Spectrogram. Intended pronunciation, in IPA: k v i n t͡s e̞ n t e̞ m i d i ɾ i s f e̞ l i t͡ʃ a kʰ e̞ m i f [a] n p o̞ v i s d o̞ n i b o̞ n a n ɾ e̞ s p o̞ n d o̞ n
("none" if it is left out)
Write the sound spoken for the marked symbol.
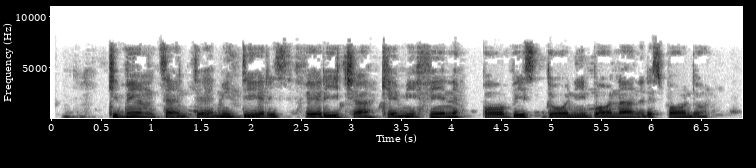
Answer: i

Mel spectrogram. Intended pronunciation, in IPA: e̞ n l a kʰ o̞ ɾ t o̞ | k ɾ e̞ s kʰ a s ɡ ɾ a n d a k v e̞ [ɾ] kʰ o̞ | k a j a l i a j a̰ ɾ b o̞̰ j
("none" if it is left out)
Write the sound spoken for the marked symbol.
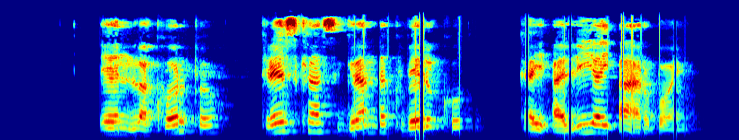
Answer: ɾ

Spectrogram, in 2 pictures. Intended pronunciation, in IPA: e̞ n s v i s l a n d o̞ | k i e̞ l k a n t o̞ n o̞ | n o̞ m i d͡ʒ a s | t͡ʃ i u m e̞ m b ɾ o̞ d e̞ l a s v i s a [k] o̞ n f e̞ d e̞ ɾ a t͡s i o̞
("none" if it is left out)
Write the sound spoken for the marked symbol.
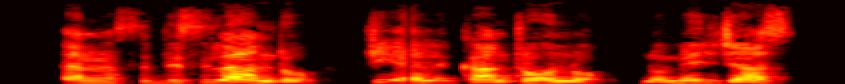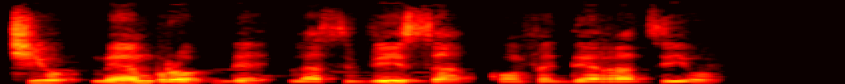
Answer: k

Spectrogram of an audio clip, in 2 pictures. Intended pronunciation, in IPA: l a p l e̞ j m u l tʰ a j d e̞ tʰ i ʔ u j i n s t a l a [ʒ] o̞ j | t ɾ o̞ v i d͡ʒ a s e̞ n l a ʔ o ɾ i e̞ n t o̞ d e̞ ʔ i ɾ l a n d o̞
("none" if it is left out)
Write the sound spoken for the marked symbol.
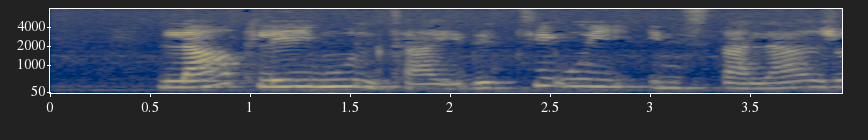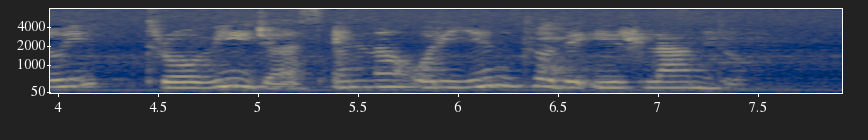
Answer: ʒ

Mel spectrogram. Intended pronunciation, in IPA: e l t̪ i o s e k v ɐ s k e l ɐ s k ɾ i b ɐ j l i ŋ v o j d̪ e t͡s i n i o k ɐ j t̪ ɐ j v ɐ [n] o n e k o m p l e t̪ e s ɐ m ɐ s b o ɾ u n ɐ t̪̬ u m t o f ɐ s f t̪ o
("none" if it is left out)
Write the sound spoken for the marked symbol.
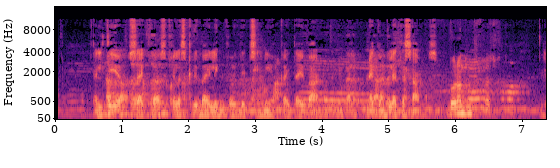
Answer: n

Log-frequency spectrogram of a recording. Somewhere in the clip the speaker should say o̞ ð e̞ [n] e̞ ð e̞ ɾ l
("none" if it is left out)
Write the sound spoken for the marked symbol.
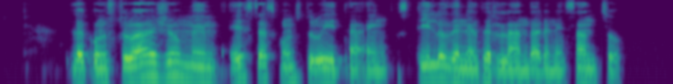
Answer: n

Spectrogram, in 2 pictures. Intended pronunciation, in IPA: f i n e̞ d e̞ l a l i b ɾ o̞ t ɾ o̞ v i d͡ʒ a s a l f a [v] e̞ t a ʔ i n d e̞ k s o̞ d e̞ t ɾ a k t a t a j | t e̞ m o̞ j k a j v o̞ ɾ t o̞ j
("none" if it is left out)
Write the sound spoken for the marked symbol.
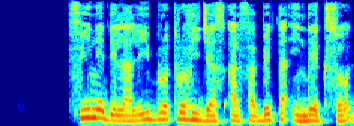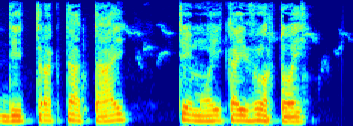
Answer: b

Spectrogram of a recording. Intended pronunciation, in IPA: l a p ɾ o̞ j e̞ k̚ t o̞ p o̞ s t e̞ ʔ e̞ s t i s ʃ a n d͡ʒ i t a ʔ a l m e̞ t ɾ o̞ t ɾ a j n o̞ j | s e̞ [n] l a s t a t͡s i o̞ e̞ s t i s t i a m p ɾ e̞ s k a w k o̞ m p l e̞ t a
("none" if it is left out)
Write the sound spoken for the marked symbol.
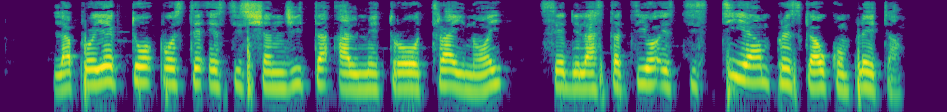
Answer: d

